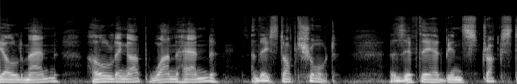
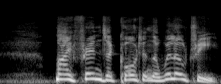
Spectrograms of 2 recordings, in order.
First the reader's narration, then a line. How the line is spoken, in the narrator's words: cried Frodo, breathless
